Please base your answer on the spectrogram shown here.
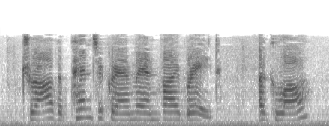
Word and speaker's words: AGLA: Agla. Pronounced Agayak.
